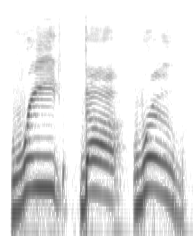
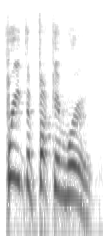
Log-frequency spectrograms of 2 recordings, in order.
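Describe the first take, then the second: First: "Read the room" drawn out at half speed, each word hit; spelling it out slowly for Holly; slow, pointed order. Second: Said in the usual way. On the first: Real, not acted. Streamer to Holly: "Read the room" dragged out slowly.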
